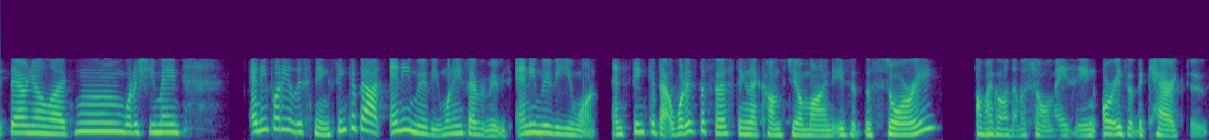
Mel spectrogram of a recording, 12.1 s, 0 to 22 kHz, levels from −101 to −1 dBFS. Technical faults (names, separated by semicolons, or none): none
